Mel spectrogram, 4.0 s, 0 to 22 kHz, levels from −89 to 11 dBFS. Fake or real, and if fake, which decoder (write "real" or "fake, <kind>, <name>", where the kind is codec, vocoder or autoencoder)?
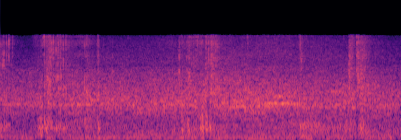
real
